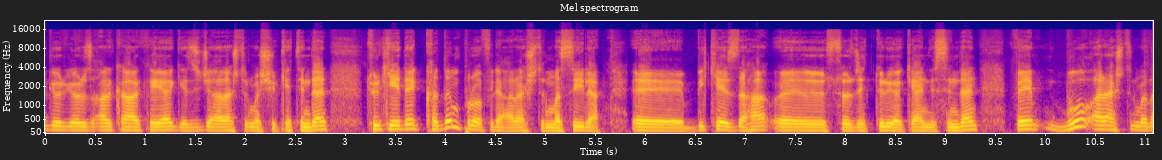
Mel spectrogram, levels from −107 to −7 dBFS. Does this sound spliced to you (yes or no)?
no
